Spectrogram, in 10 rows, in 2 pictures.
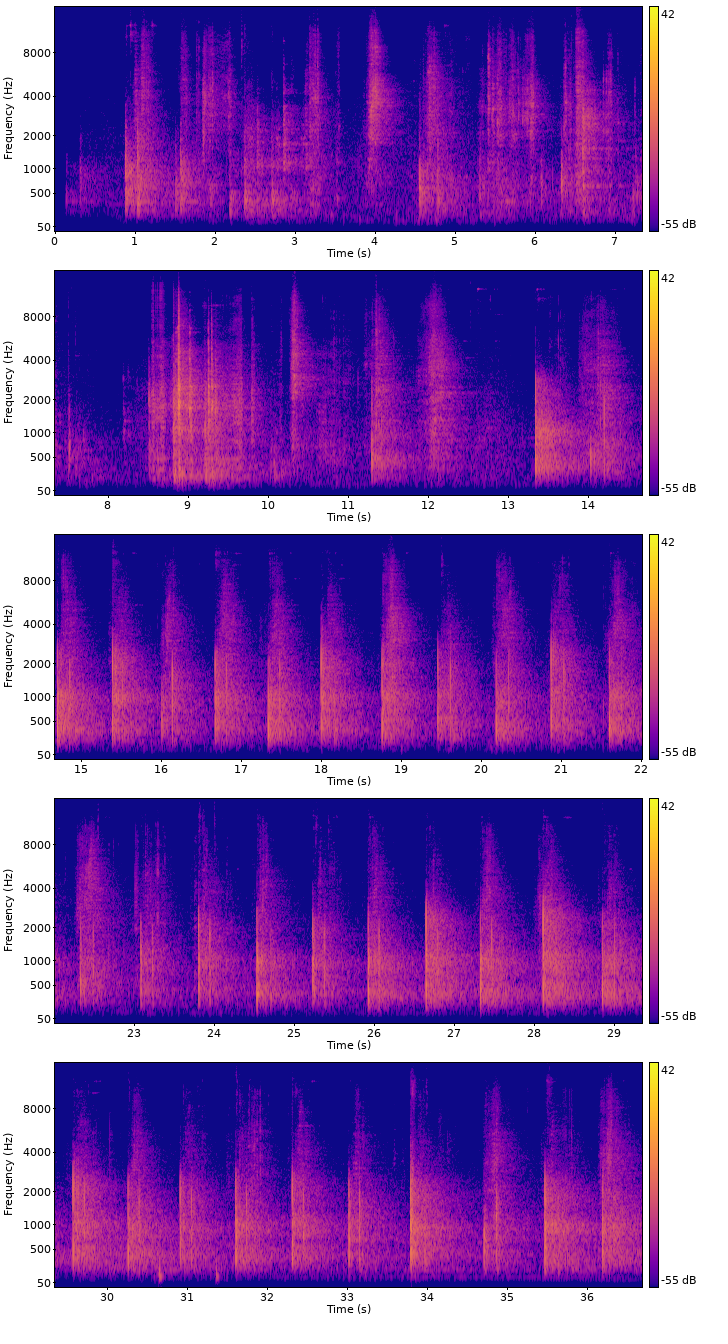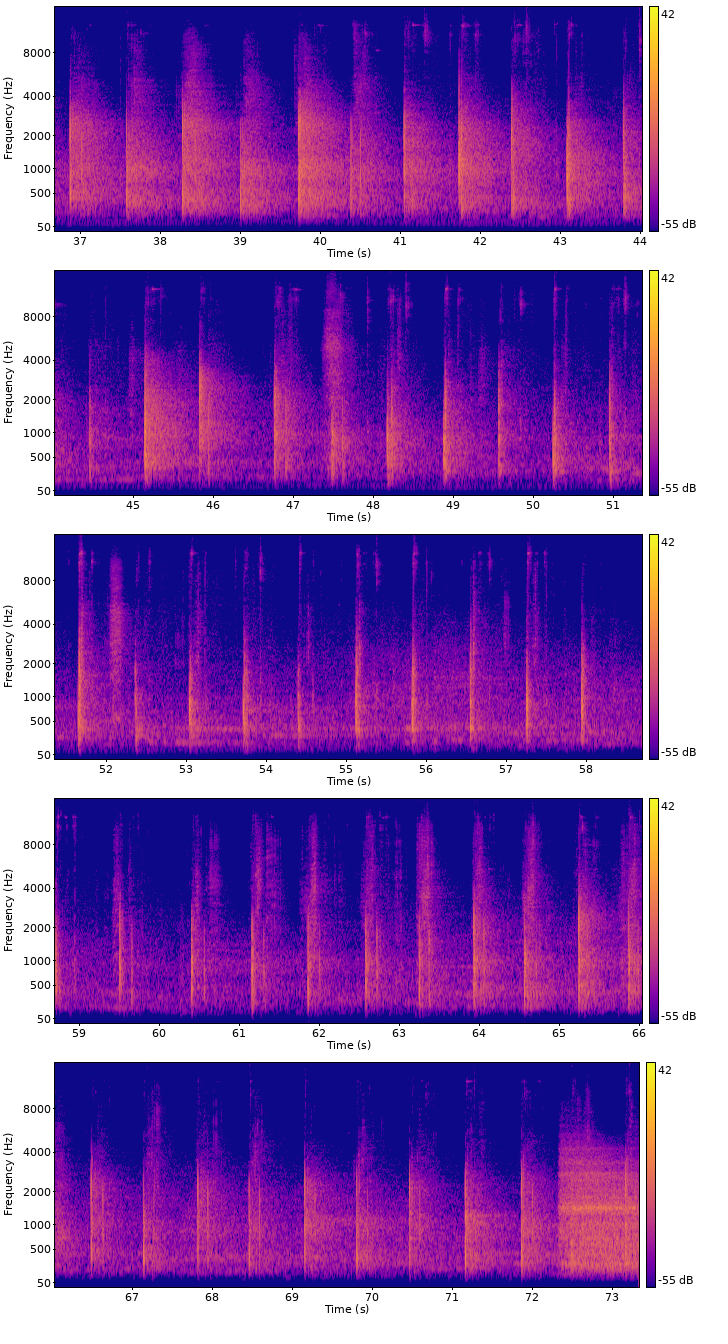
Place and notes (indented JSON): {
  "title": "Domplatz, Salzburg, Österreich - empty dome",
  "date": "2020-04-23 13:05:00",
  "description": "walk into the empty dome salzburg to ligth a candle",
  "latitude": "47.80",
  "longitude": "13.05",
  "altitude": "433",
  "timezone": "Europe/Vienna"
}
